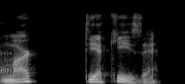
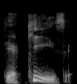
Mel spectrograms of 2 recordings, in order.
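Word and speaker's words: Diakiese: How do you say that? – Mark Diakize. – Diakize. I like that.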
